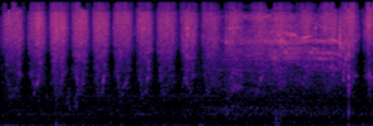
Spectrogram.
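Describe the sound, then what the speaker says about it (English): Slow rhythmic rubbing of palms together, soft close strokes repeating about twice per second, quiet and intimate with no speech. "I'm gonna rub it into my hands really good"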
